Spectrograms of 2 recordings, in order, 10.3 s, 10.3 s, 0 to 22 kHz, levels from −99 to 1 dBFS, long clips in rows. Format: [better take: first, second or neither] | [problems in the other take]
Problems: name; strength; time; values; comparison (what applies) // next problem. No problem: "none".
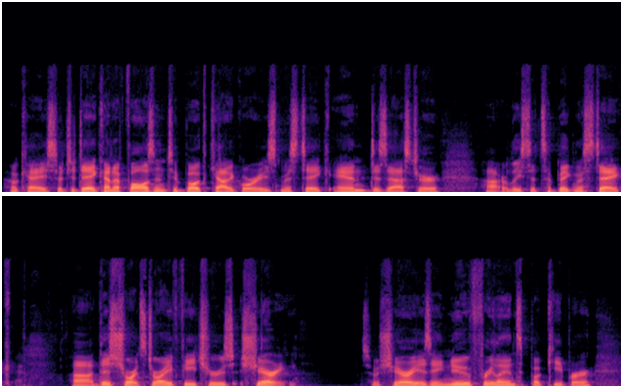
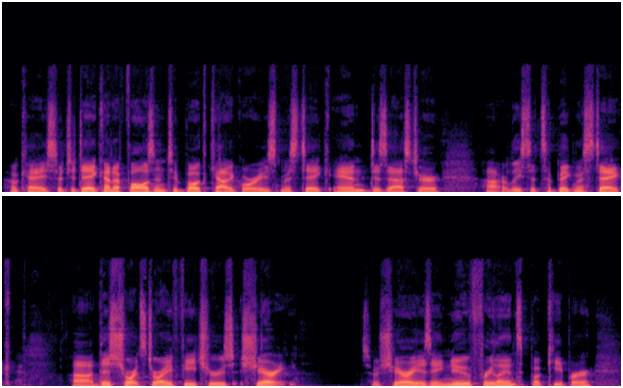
neither | none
